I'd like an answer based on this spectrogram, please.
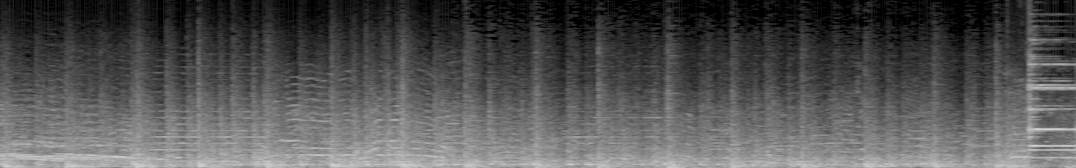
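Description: Music with fast, steady drumming and percussion, with voices over it; near the end the sound cuts to a held tone.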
